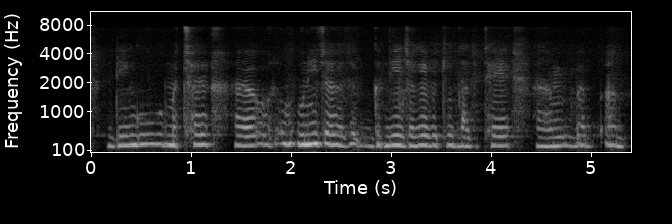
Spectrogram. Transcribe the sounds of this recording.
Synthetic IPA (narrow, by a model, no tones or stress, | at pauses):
ɖẽːŋɡuːmətːʃʰəɾ | ʊnit͡ʃɡɐ̃nd̪ijãd͡ʒɐɡẽʋɪt͡ʃʊ̃nd̪aːd͡ʒɪt̪ʰe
